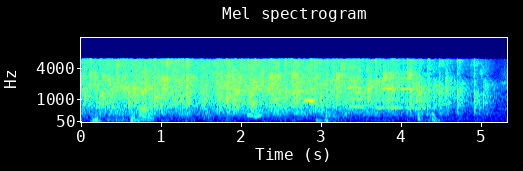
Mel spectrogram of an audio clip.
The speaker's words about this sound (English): Round of applause! That's not good enough, you can clap better.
